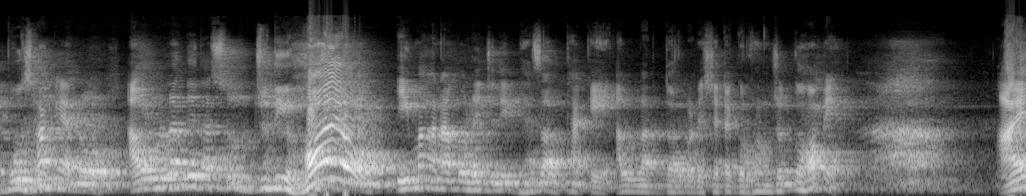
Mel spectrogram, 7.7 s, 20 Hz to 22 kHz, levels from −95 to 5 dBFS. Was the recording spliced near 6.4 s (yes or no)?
no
